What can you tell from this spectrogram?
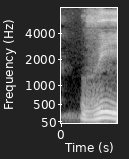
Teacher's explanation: ذی یا مدہ ہے، 1 الف کے برابر کھینچ کر پڑھیں گے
